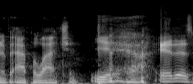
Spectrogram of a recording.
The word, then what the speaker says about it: Appalachian: then now she has sounded it out phonetically Apple lay chian appellation it's Appalachian apple and I know what you mean appellation I hear that Appalachian Appalachian mountain chain some people say Appalachia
